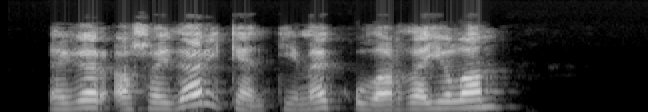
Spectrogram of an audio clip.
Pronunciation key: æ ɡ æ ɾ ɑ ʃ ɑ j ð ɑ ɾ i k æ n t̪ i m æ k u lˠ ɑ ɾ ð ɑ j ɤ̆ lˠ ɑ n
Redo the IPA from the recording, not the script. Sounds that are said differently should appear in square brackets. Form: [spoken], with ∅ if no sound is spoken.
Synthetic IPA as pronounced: æ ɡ æ ɾ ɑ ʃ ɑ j ð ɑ ɾ i k æ n t̪ i m æ k u lˠ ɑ ɾ ð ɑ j ɤ̆ lˠ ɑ n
